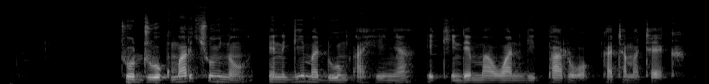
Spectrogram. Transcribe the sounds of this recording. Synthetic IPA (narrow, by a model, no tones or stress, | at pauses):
tʰodwokmart͡ʃuɲnɔ̰ɛnɡɪmadwoŋa̰hɪɲaekʰindemawanɡɪparwɔ̰kːatʰamatʰɛk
